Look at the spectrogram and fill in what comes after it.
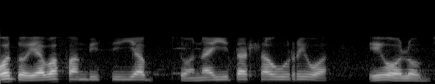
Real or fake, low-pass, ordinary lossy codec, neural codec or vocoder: real; 3.6 kHz; none; none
